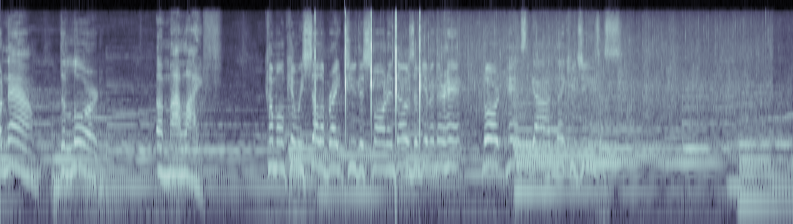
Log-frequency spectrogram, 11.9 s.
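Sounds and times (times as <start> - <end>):
speech: 0.0 - 1.6, 2.3 - 3.3, 4.0 - 9.3
sustained musical tones: 3.4 - 11.8
audience clapping: 4.7 - 11.8.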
